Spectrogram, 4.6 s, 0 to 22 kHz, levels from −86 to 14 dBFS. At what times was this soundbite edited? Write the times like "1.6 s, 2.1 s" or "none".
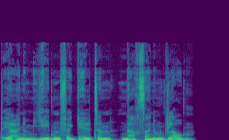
none

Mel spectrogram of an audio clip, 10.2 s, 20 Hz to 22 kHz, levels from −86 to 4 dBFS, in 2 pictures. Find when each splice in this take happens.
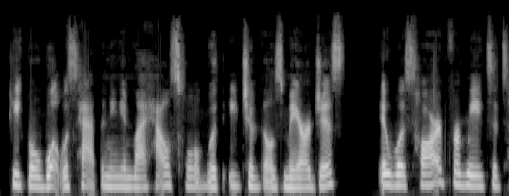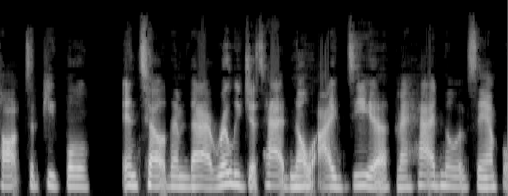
none

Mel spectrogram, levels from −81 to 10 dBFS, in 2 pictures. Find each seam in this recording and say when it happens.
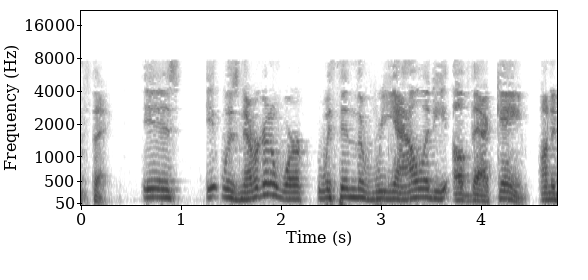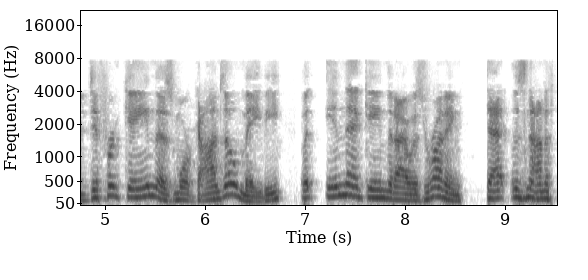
6.9 s

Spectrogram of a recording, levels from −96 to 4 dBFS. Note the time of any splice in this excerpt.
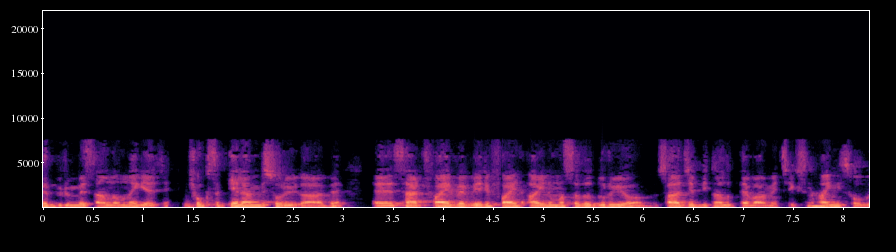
1.4 s, 6.7 s

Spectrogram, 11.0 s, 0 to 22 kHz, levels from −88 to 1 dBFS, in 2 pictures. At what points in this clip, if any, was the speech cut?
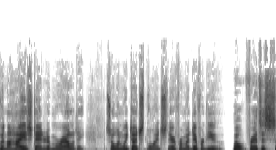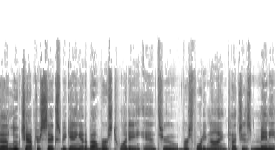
2.9 s, 4.1 s, 4.5 s

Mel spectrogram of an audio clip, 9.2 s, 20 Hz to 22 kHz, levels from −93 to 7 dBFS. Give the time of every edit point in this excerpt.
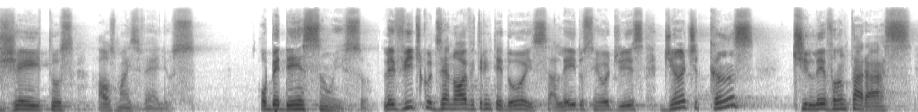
2.3 s, 3.8 s, 7.0 s

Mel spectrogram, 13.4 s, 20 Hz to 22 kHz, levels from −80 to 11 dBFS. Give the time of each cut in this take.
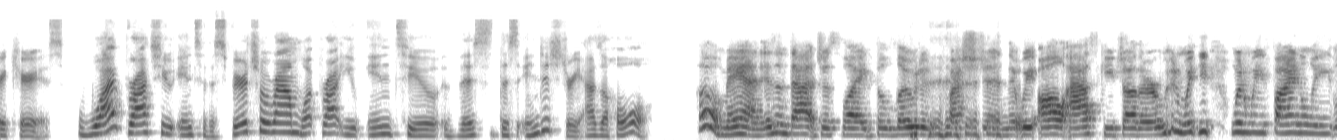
6.6 s

